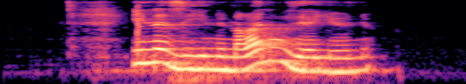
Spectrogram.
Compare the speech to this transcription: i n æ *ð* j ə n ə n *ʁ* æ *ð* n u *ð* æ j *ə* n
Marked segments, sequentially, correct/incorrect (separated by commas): incorrect, correct, incorrect, correct, correct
